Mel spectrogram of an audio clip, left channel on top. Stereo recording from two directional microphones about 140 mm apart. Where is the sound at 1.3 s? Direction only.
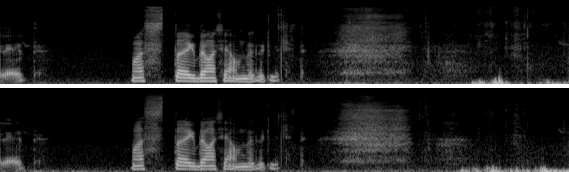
20° left (ahead or behind).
